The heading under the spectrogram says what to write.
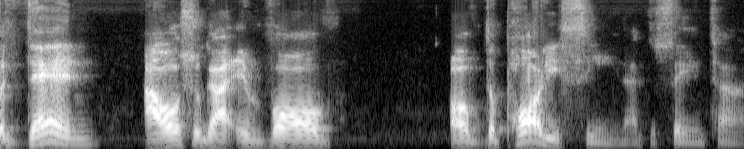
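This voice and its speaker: Very slowly and with long, frequent pauses, a man with a New York accent and medium pitch speaks with big swings in loudness. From New York, Brooklyn. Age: 40s. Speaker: radio DJ and personality. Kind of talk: casual interview chat.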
